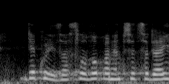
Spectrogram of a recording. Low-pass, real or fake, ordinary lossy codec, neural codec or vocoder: 7.2 kHz; fake; Opus, 64 kbps; codec, 16 kHz, 4 kbps, FreqCodec, smaller model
